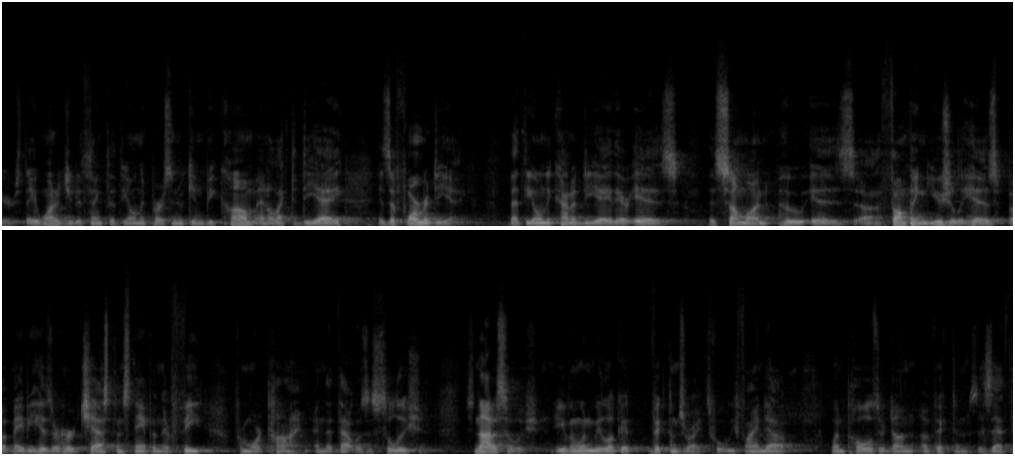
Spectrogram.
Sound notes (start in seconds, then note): none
